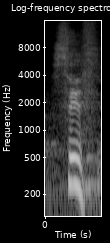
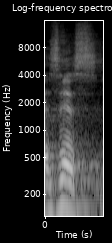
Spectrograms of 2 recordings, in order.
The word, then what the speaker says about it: Sis: Sis itu seperti nama putranya Nabi Adam alaihissalam, itu nama Arab. Sis bin Kasan Besari, tapi karena salah tulis pakai Z gitu ya, sampai sekarang dibacanya marga Zis gitu.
